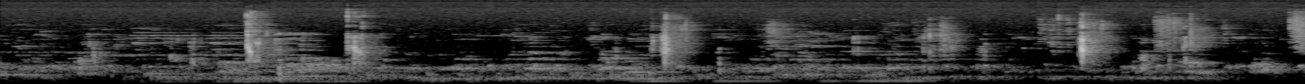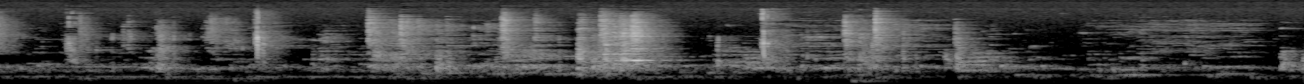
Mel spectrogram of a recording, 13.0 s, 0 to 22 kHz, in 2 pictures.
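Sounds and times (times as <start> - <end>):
chewing and wet mouth clicks: 0.4 - 2.4, 3.0 - 8.3, 10.1 - 11.1.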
